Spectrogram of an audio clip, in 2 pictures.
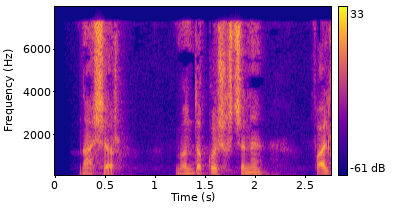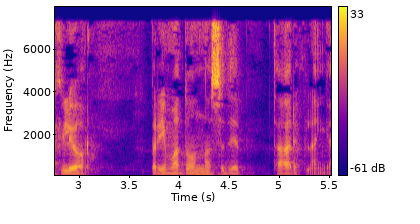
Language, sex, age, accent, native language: Uzbek, male, 25-34, Navoiy, Uzbek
